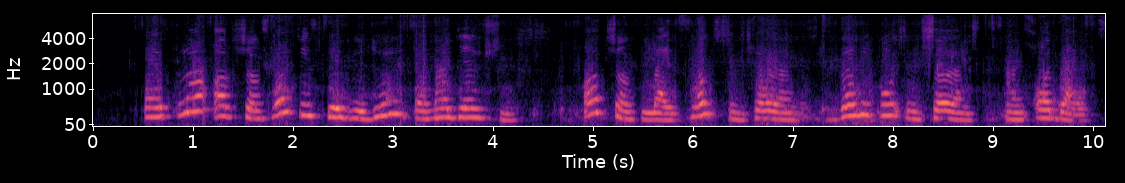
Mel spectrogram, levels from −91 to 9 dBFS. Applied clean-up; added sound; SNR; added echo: neural separator model SepFormer DNS4.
